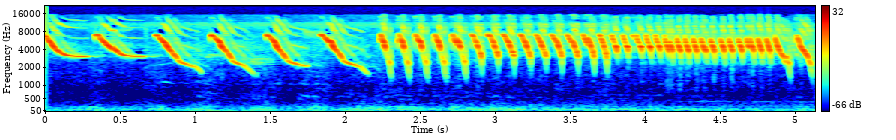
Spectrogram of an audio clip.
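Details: Canary song used to stimulate other canaries to sing: a few slow, sweeping whistles falling from high to lower pitch, then a fast run of rapid repeated high notes rising into a dense trill at the end.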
